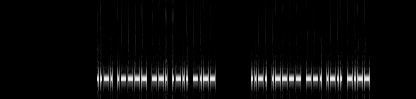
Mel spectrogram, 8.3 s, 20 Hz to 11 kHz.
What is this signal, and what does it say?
Morse code, heard as a keyed tone, about 36 wpm, 700 Hz. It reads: F1GLY F1GLY
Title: DXCC-100 Call Signs - 5 Characters - Repeated 2x - 35wpm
